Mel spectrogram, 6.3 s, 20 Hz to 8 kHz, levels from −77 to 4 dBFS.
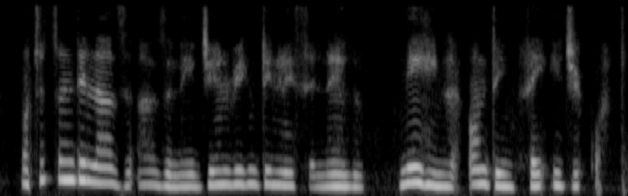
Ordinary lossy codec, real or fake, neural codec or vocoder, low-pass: Opus, 24 kbps; fake; codec, 16 kHz in and 24 kHz out, 0.9 kbps, LongCat-Audio-Codec, four codebook decoder; 7.2 kHz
